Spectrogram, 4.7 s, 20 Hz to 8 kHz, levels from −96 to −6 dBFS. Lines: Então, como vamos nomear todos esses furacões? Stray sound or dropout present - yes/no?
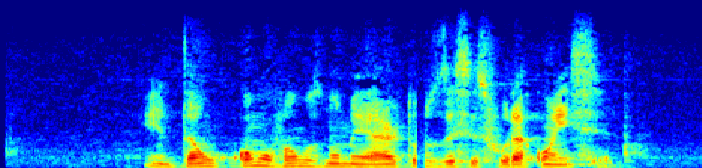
yes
